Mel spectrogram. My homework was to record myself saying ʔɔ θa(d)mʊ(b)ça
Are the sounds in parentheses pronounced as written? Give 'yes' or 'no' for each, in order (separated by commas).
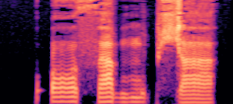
no, no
